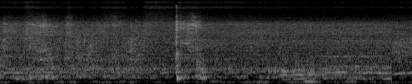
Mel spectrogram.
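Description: Spice paste of ginger-garlic, dried chili, green chili, onion and turmeric frying in oil for mutton bhuna, with a continuous even sizzle, moderately quiet and close, one sharp clink of a spoon midway, and no talk.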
